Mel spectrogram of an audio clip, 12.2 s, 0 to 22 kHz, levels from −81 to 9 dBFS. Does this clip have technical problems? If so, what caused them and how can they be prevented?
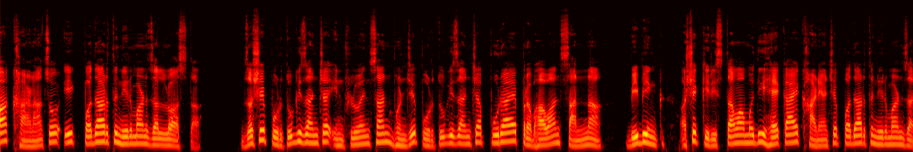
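No, there are no technical problems to report here.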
